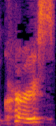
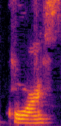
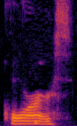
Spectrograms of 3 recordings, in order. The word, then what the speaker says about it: course: Não vai fazer um curse por aí, não. Faz o course, que é melhor.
